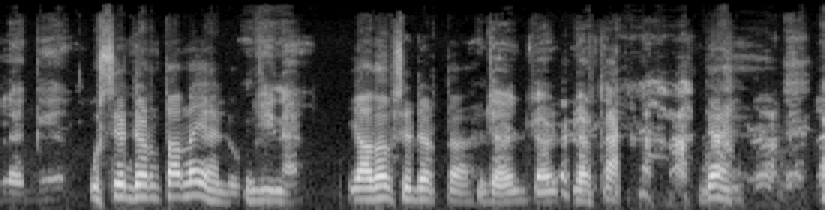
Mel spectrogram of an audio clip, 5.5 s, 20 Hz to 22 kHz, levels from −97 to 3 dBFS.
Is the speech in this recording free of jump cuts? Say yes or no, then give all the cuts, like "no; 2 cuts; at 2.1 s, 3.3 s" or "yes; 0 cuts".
yes; 0 cuts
